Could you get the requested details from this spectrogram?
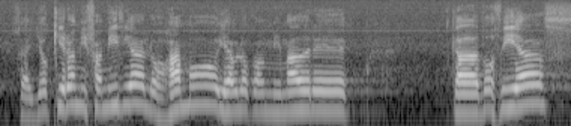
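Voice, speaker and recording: With a Chilean accent, a man speaks at a high pitch. His intonation stays fairly even. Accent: Chilean accent, still noticeable. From Chile, Punta Arenas (Patagonia). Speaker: visual effects specialist. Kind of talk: panel talk. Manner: halting, many repetitions.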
